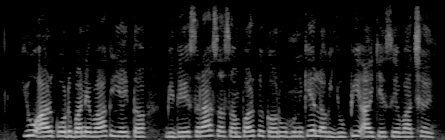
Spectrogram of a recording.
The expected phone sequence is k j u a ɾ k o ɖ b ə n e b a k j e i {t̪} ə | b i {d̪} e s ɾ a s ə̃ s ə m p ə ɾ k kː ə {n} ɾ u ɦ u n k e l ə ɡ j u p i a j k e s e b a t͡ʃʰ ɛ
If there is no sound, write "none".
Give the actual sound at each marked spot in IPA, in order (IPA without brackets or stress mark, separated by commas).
t̪, d̪, none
